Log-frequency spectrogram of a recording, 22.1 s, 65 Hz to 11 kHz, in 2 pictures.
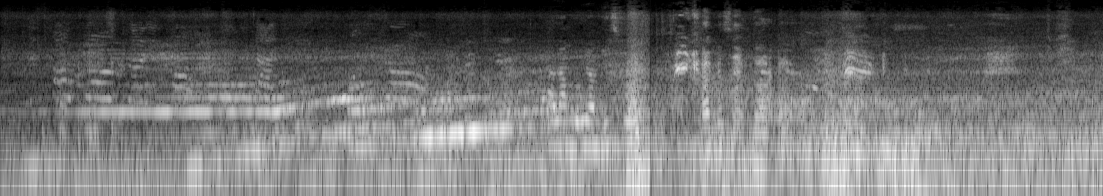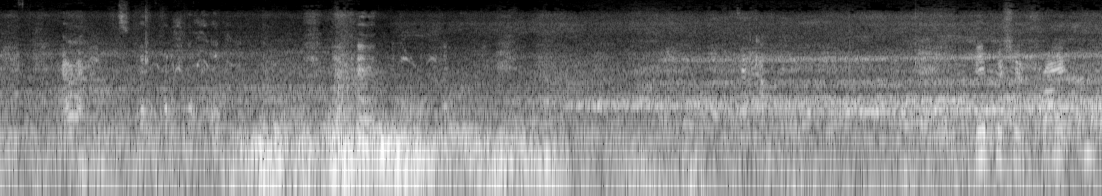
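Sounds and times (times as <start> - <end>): train rumbling inside carriage: 0.0 - 22.0
steady two-note whine: 0.8 - 6.1.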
